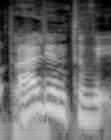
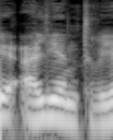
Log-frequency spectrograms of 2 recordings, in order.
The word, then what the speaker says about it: Алентовой: Думал, Алентовой или Алентовой. Я полез в справочники и нашел там два ударения.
